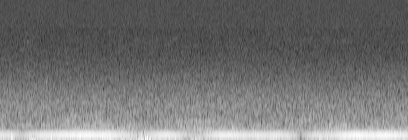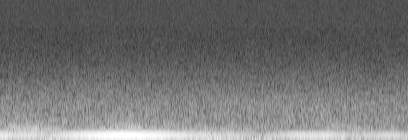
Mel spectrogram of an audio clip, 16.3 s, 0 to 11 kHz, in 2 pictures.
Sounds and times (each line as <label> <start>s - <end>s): plane high in the sky 0.0s - 16.3s
wind 0.0s - 16.3s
